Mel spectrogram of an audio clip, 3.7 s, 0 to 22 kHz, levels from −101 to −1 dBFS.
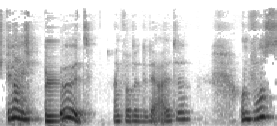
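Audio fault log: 0.63–0.81 s, long network dropout: the speech smears into a fading buzzy continuation for about 160 ms, with no silence, then resumes with that stretch missing. The likely cause is a gap in arriving audio that the receiver filled by extending the last sound.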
